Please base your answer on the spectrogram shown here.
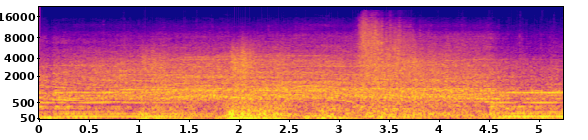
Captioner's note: thunder strikes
